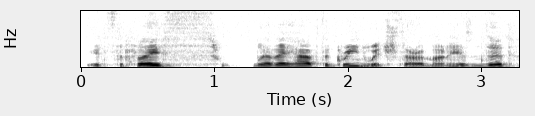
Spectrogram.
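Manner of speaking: diffident. A narrator's reading. Will suggesting an answer about the place, diffidently. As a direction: offer it hesitantly, seeking agreement. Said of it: "Will said diffidently".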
